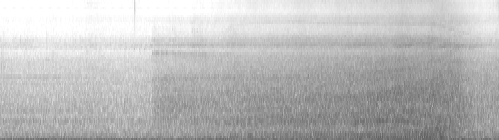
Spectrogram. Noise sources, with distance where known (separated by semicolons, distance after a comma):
large-sounding engine, near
